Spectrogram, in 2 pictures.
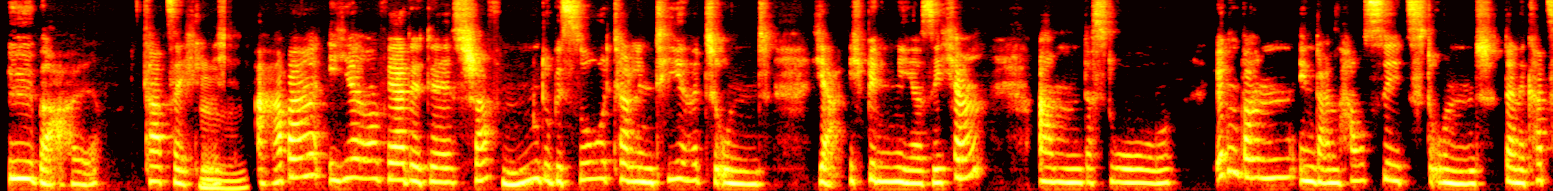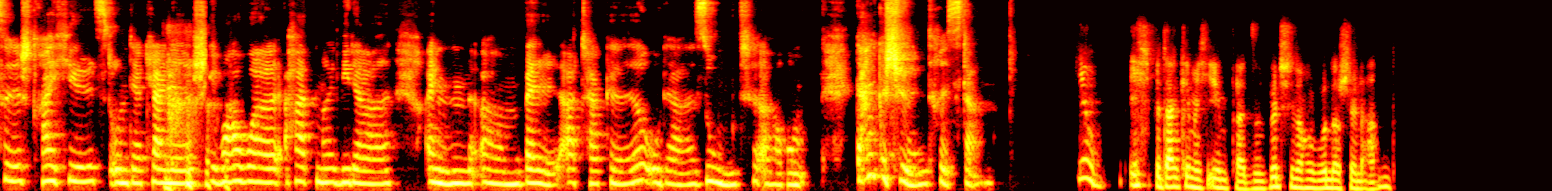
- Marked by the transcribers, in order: static; other background noise; chuckle
- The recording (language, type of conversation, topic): German, unstructured, Würdest du eher eine Katze oder einen Hund als Haustier wählen?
